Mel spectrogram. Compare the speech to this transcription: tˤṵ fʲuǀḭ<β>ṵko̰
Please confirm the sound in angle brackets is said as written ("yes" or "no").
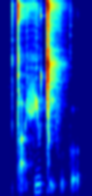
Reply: no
